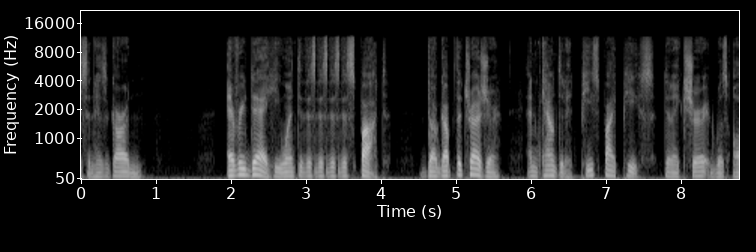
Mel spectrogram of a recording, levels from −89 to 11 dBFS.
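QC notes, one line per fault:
3.11–3.58 s, repeated frames: the same 156.7 ms chunk of speech plays three extra times, so it stutters and the clip runs 470 ms longer.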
